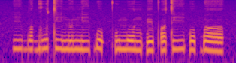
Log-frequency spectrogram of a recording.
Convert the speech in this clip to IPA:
ibʌɡu tinɯni ɓoʔpʼumon ʔepʼʌti ʔoɓʌ

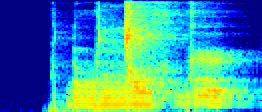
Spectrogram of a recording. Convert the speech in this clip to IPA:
ɗu ŋ͡ǀʊxɡʏ

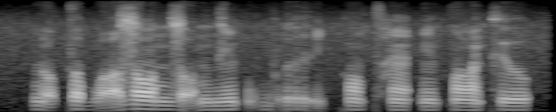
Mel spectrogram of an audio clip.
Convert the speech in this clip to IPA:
ɳɔ̰t̪ʌbɑ̰ zɔ nzɔ̰ ndĩpṵbṵ rḭkɔ̃ t̪ʰɛ̃ʔĩt̪ɑ̃kʲu

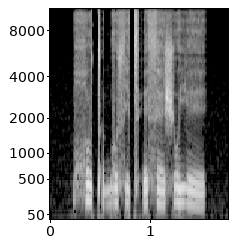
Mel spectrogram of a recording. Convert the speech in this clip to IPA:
χu tʼʌɡosit͡sʼe sɛ ʃoje

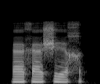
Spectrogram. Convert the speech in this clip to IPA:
æxæʃeχ

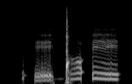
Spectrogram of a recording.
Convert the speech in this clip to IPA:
ʔḛɡ͡ǃɔ ʔe

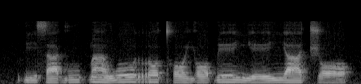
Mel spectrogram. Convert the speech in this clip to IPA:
ɗi˨sa˨ɡuː˦ ɓã˦˨woː˦rɔ˦ tʰɔ˨jɔ˨ɓeː˦ɲeː˨˦ ɲaː˦ t͡ʃɔ˨

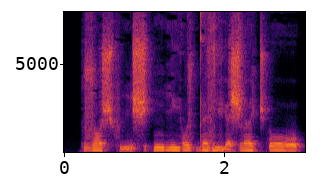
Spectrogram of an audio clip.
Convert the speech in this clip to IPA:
zɔʃfḭʃ | ŋijoz d̪ɛzvʲa̰ʃlɜ t͡ʃʼo

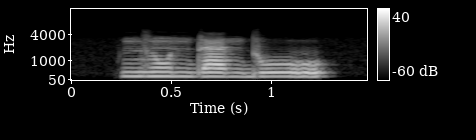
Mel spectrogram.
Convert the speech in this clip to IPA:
nzũndændu

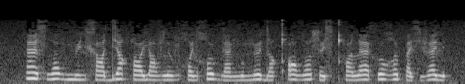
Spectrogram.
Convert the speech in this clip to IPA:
æ˧˩sʲðˤø˧˩vmy˩lʲ xɑ˩dʲæ˧˩qu˩ jɑ˩vlɯ˩vχo˩lʲχu˧˩ ɡæ˩ ŋu˩ŋø˧˩dɯ˩ qʼo˧˩ðˤy˧˩sø˩sʲqʰu˩ læ˧˩ xu˧˩ʁɯ˧˩pæ˩sʲvæ˧˩lʲ

